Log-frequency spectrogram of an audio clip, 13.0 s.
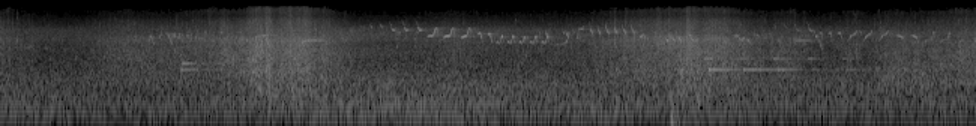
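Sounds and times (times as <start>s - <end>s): bird chirping: 5.1s - 13.0s.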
